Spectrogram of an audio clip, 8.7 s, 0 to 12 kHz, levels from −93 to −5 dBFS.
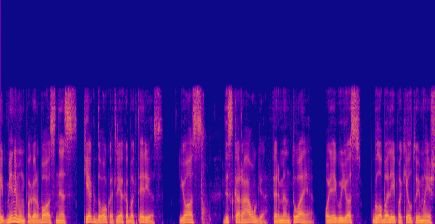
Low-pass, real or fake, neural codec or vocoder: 7.2 kHz; fake; codec, 16 kHz, 4.8 kbps, FACodec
